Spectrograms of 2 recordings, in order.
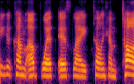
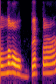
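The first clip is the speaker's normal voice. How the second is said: put-on puppet character voice; 4 semitones higher than usual. Imitating the puppet's voice from a show flashback: imitating the puppet's voice. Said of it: "that voice, like".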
